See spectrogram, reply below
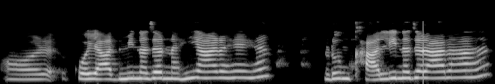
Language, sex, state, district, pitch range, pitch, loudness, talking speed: Hindi, female, Bihar, Sitamarhi, 255-310 Hz, 285 Hz, -15 LUFS, 170 wpm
